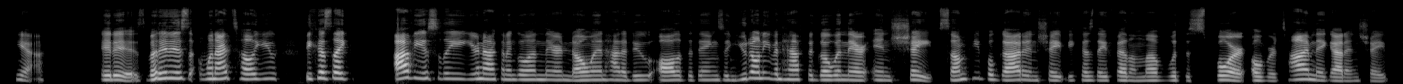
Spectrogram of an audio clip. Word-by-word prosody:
Yeah, -, -, -7 dB, 0.6 s
it 210 Hz, 0 st, +2 dB
is. 180 Hz, -5 st, +1 dB
But 220 Hz, +6 st, +3 dB
it 285 Hz, -, +5 dB
is 280 Hz, -2 st, +3 dB
when 255 Hz, +2 st, -1 dB
I 260 Hz, +2 st, +7 dB
tell 255 Hz, -3 st, +1 dB
you 260 Hz, +1 st, -7 dB, 0.3 s
because, 280 Hz, +2 st, +1 dB
like, 270 Hz, -2 st, +4 dB, 0.4 s
obviously, 270 Hz, -2 st, +6 dB
you're 245 Hz, +2 st, -4 dB
not 245 Hz, -1 st, +2 dB
gonna 225 Hz, -1 st, -5 dB
go 220 Hz, 0 st, -1 dB
in 220 Hz, 0 st, -3 dB
there 210 Hz, -1 st, -3 dB
knowing 200 Hz, +1 st, -1 dB
how 205 Hz, -1 st, -3 dB
to 195 Hz, -, -4 dB
do 205 Hz, +2 st, -9 dB
all 200 Hz, +1 st, +2 dB
of 205 Hz, -, -9 dB
the 195 Hz, -, -14 dB
things, 205 Hz, +1 st, -9 dB
and 200 Hz, -1 st, -10 dB
you 245 Hz, +3 st, -5 dB
don't 285 Hz, -1 st, +4 dB
even 245 Hz, -3 st, -4 dB
have 225 Hz, 0 st, 0 dB
to 220 Hz, -, -8 dB
go 210 Hz, 0 st, -1 dB
in 215 Hz, 0 st, -3 dB
there 195 Hz, -2 st, +2 dB
in 200 Hz, 0 st, -8 dB
shape. 190 Hz, -5 st, -1 dB
Some 200 Hz, +5 st, -2 dB
people 255 Hz, -4 st, -9 dB
got 205 Hz, 0 st, +4 dB
in 200 Hz, -2 st, -6 dB
shape 190 Hz, -2 st, -5 dB
because 190 Hz, 0 st, -9 dB
they 185 Hz, -1 st, -4 dB
fell 185 Hz, 0 st, -3 dB
in 175 Hz, 0 st, -12 dB
love 185 Hz, 0 st, -4 dB
with 190 Hz, 0 st, -8 dB
the 175 Hz, -, -15 dB
sport. 185 Hz, 0 st, 0 dB
Over 180 Hz, -3 st, -4 dB
time, 225 Hz, +6 st, +3 dB
they 190 Hz, -3 st, -4 dB
got 170 Hz, -2 st, +2 dB
in 165 Hz, +1 st, -11 dB
shape. 160 Hz, -2 st, -12 dB
210 Hz, 245 wpm, -23 LUFS, 190-245 Hz, 0.6 s, I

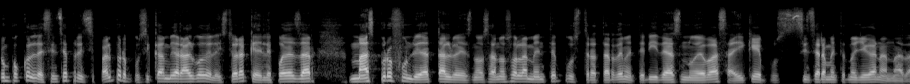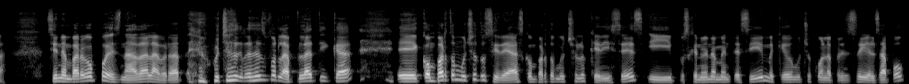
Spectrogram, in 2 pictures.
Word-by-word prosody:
un 165 Hz, 0 st, -3 dB
poco 165 Hz, -1 st, -3 dB
la -, -, +2 dB
esencia 130 Hz, +7 st, -3 dB
principal, 135 Hz, -9 st, -4 dB
pero -, -, -3 dB
pues -, -, -12 dB
sí, -, -, -9 dB
cambiar 140 Hz, -1 st, +2 dB
algo 135 Hz, +3 st, +3 dB
de -, -, +1 dB
la 95 Hz, -, -5 dB
historia 130 Hz, +10 st, 0 dB
que -, -, -1 dB
le 105 Hz, 0 st, -3 dB
puedes 135 Hz, +1 st, +2 dB
dar 135 Hz, +1 st, +5 dB, 0.3 s
más 140 Hz, +2 st, +6 dB
profundidad 140 Hz, -11 st, +1 dB
tal 125 Hz, -2 st, +4 dB
vez, 105 Hz, -2 st, -2 dB
¿no? 110 Hz, -, -5 dB
O -, -, -4 dB
sea, 115 Hz, +1 st, -1 dB
no 120 Hz, 0 st, -3 dB
solamente 135 Hz, -1 st, -2 dB
pues 130 Hz, -6 st, -11 dB
tratar 105 Hz, 0 st, -2 dB
de 125 Hz, -, 0 dB
meter 105 Hz, -1 st, -6 dB
ideas 110 Hz, 0 st, +1 dB
nuevas 110 Hz, +3 st, 0 dB
ahí 100 Hz, +1 st, -2 dB
que 120 Hz, -2 st, 0 dB
pues 100 Hz, 0 st, -18 dB
sinceramente, 115 Hz, -1 st, -2 dB
no 110 Hz, -, -3 dB
llegan 110 Hz, +2 st, -1 dB
a -, -, -3 dB
nada. 85 Hz, -2 st, -8 dB, 0.4 s
Sin 145 Hz, +1 st, 0 dB
embargo, 135 Hz, +6 st, +4 dB
pues 115 Hz, -11 st, +1 dB
nada, 105 Hz, +6 st, +3 dB
la -, -, +4 dB
verdad 105 Hz, +2 st, +1 dB, 0.3 s
muchas 190 Hz, +3 st, +2 dB
gracias 190 Hz, +4 st, +1 dB
por 215 Hz, 0 st, -1 dB
la -, -, +6 dB
plática, 155 Hz, +1 st, +2 dB, 0.4 s
eh, 145 Hz, 0 st, +6 dB
comparto 185 Hz, +7 st, +5 dB
mucho 215 Hz, +2 st, -3 dB
tus 200 Hz, -2 st, -6 dB
ideas 105 Hz, +4 st, +2 dB
comparto 125 Hz, 0 st, -6 dB
mucho 130 Hz, +3 st, -8 dB
lo 145 Hz, -, -5 dB
que -, -, -4 dB
dices 95 Hz, -, -3 dB
y 105 Hz, -2 st, -3 dB
pues -, -, -12 dB
genuinamente 115 Hz, 0 st, -4 dB
sí, 135 Hz, +8 st, -2 dB
me -, -, -5 dB
quedo 115 Hz, 0 st, -4 dB
mucho 115 Hz, -, -12 dB
con 110 Hz, -, -6 dB
La 100 Hz, -, -3 dB
Princesa 100 Hz, +4 st, -7 dB
y 110 Hz, -, 0 dB
el 95 Hz, -, -3 dB
Sapo, -, -, -1 dB
120 Hz, 245 wpm, -23 LUFS, 110-145 Hz, 0.4 s, más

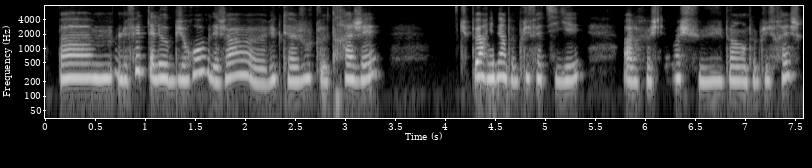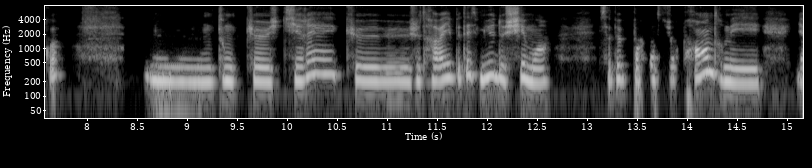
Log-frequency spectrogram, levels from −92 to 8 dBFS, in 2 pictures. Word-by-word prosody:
Bah, 240 Hz, +1 st, +5 dB
mmh, 240 Hz, 0 st, +4 dB
le 230 Hz, -, 0 dB
fait 345 Hz, +3 st, -1 dB
d'aller 230 Hz, -3 st, +3 dB
au 235 Hz, -, +4 dB
bureau, 220 Hz, +9 st, +1 dB
déjà, 250 Hz, +5 st, 0 dB
heu, 190 Hz, -1 st, -2 dB
vu 220 Hz, -, -1 dB
que 230 Hz, -, -17 dB
tu 215 Hz, -, -4 dB
ajoutes 225 Hz, +4 st, 0 dB
le 200 Hz, -, -3 dB
trajet, 230 Hz, +7 st, +1 dB, 0.8 s
tu -, -, -7 dB
peux 260 Hz, -, +5 dB
arriver 250 Hz, -1 st, +5 dB
un 255 Hz, -, +5 dB
peu 215 Hz, -2 st, -5 dB
plus 245 Hz, +4 st, -4 dB
fatiguée. 230 Hz, 0 st, -3 dB, 0.4 s
Alors 205 Hz, -1 st, 0 dB
que 210 Hz, -, -4 dB
chez 210 Hz, -, -2 dB
moi, 240 Hz, -, -1 dB
je 240 Hz, -, +3 dB
suis, 210 Hz, 0 st, -2 dB
ben, 210 Hz, 0 st, -1 dB
un 200 Hz, -, -1 dB
peu 205 Hz, -, -7 dB
plus 215 Hz, +2 st, -4 dB
fraîche 250 Hz, +4 st, -3 dB
quoi. 280 Hz, -, -5 dB, 0.8 s
Mmh, 200 Hz, -3 st, +1 dB
donc 205 Hz, 0 st, 0 dB, 0.2 s
heu, 200 Hz, -1 st, +3 dB
je 195 Hz, -1 st, -6 dB
dirais 285 Hz, +7 st, -2 dB
que 205 Hz, -1 st, 0 dB
je 205 Hz, -, -4 dB
travaille 205 Hz, +3 st, +1 dB
peut-être 265 Hz, +1 st, -5 dB
mieux 250 Hz, +3 st, +4 dB
de 235 Hz, -, +2 dB
chez 235 Hz, +3 st, +3 dB
moi. 195 Hz, -1 st, +1 dB, 0.5 s
Ça -, -, -9 dB
peut 225 Hz, 0 st, -3 dB
parfois 215 Hz, 0 st, -5 dB
surprendre, 235 Hz, +7 st, +2 dB
mais 185 Hz, -2 st, +2 dB, 0.4 s
il 200 Hz, -, -6 dB
220 Hz, 210 wpm, -23 LUFS, 205-240 Hz, 0.8 s, Bah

